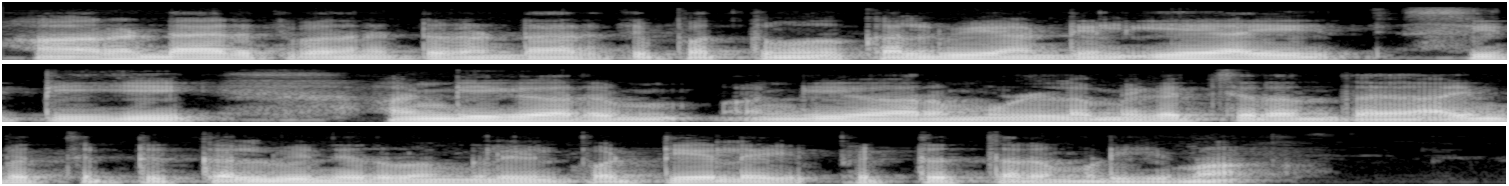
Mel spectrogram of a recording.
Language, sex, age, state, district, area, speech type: Tamil, male, 60+, Tamil Nadu, Krishnagiri, rural, read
